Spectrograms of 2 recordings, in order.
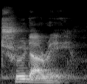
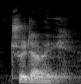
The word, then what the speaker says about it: Tradere: Yeah, Jay tells me it's pronounced Tradere. Tradere.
